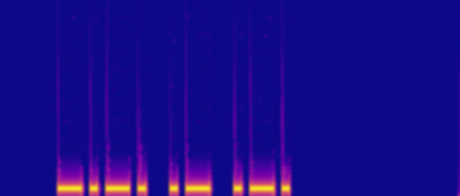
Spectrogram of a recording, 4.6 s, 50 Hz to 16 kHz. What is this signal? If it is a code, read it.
Morse code, heard as a keyed tone, about 15 wpm, 700 Hz. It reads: CAR
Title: Three Letter Words - 15wpm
